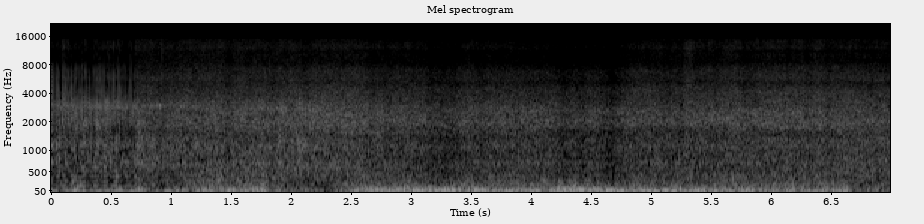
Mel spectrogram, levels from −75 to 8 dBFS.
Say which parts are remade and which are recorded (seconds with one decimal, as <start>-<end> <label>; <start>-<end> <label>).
0.0-0.7 remade; 0.7-7.0 recorded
